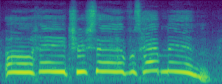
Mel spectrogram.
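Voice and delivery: very high, loud party welcome; squealing drunk coworkers hyping him up; hyped-up greeting. Retold or imitated. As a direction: call out like tipsy friends cheering.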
